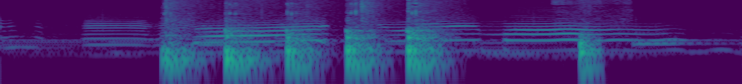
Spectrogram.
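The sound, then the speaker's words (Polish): A second round of knocking on a neighbour's door: five quick, firm knocks in a steady burst, then a pause and one more knock, all over a soft sustained musical drone with no talking. “Ja sobie czekam jeszcze chwilę i drugi raz pukam.”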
